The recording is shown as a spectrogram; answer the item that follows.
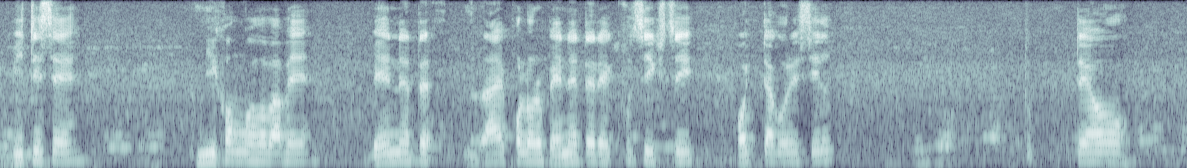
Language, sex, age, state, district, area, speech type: Assamese, male, 60+, Assam, Goalpara, urban, spontaneous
